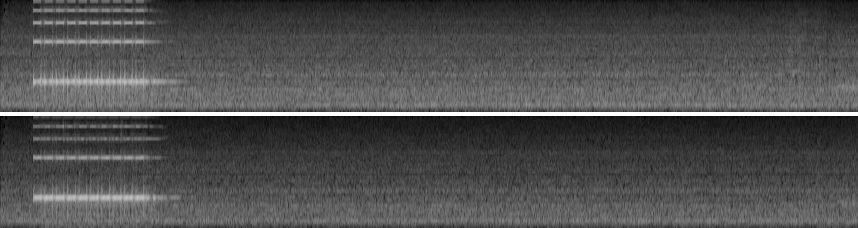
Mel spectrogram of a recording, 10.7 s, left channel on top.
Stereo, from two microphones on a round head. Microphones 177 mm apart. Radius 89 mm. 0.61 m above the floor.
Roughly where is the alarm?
Left.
